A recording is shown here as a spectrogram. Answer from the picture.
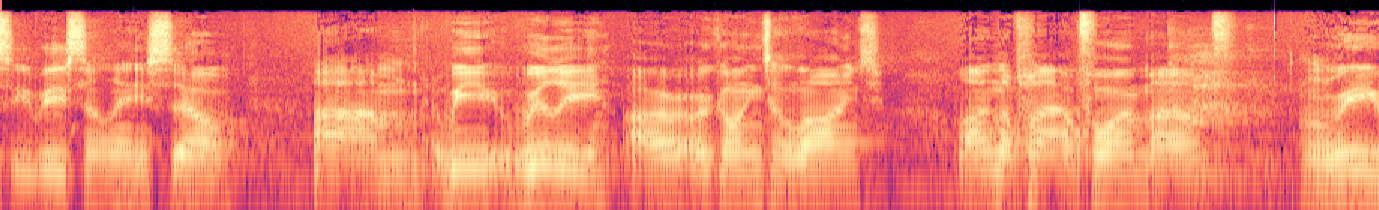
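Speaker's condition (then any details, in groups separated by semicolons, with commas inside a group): ALS; recently diagnosed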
